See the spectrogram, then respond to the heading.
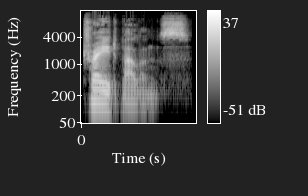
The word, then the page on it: trade balance: British English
